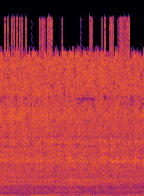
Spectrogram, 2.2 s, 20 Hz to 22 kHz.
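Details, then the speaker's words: 2013 Porsche Panamera just after timing chain replacement, first start: low, steady idle with even beat, no stumbles or knocks; timing correct, no misfires, no codes or leaks, runs cleanly. "definitely on time no misfires she sounds great"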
